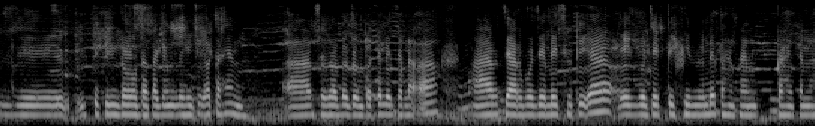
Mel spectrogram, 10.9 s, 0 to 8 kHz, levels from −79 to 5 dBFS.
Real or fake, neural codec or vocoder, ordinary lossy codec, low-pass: fake; codec, 16 kHz, 4 kbps, X-Codec, HuBERT features, trained on general audio; none; 7.2 kHz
